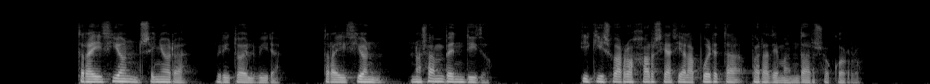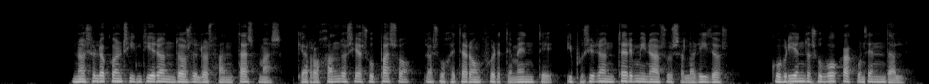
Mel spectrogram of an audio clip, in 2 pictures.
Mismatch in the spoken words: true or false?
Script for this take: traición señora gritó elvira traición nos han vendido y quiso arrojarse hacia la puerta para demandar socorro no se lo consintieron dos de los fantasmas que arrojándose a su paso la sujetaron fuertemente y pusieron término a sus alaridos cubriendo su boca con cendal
false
